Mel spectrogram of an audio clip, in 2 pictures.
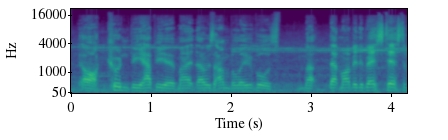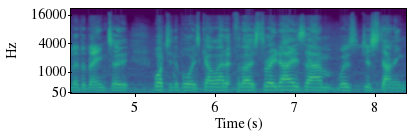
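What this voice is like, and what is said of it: Hoarse, husky voice. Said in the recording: “My voice is a bit gone, to be honest. I've been screaming my head off just about every delivery for the past 3 days. So if I'm a little bit husky”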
